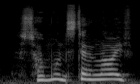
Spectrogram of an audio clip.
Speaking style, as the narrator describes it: I plead

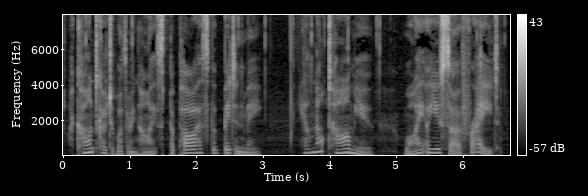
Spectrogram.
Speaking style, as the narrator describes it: whispered Catherine

